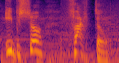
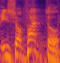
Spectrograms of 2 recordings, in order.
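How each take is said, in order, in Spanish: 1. La p antes de la s se pronuncia. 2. La p antes de la s se omite. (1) "pero es ipso facto" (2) "Isofacto lo decimos así"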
